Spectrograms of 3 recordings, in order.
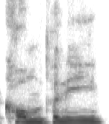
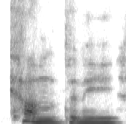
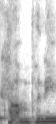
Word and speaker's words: company: your dad another word that many business people mispronounce they say I work for a company but it's not a company it's a company I work for a company wheat and so on so company also country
